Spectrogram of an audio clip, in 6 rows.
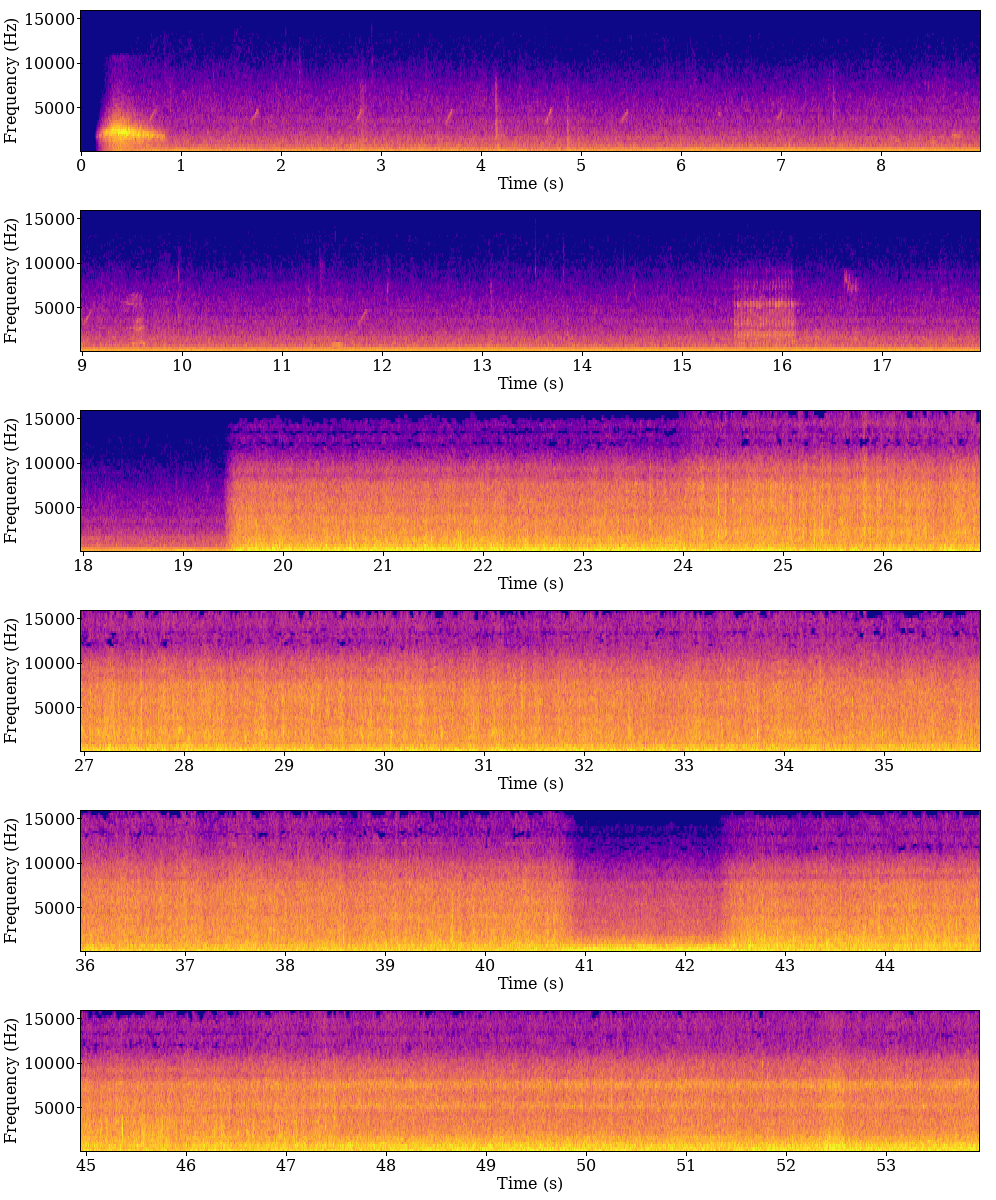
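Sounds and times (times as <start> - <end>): rushing noise of threshing: 0.0 - 1.2, 19.0 - 53.9
combine harvester engine hum: 0.2 - 15.5, 16.2 - 53.9.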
